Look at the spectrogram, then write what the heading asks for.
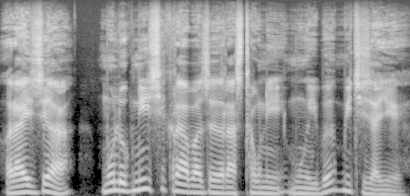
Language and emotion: Bodo, neutral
